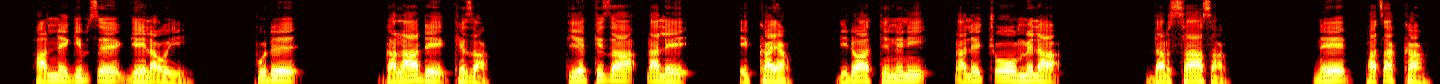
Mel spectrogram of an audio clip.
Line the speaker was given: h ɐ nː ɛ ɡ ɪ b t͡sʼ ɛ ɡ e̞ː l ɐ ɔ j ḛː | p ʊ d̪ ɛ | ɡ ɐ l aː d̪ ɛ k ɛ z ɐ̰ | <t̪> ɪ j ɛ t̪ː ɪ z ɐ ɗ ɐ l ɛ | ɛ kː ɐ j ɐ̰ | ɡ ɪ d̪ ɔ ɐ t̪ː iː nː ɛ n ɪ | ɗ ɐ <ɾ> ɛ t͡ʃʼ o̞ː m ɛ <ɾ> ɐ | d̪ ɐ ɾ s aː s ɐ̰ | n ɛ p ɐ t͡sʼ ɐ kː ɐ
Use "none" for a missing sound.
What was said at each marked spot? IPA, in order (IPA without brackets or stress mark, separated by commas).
t̪, l, l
